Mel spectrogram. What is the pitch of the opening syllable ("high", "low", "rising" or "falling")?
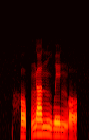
low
